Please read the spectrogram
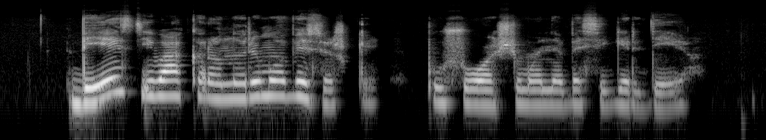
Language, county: Lithuanian, Vilnius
